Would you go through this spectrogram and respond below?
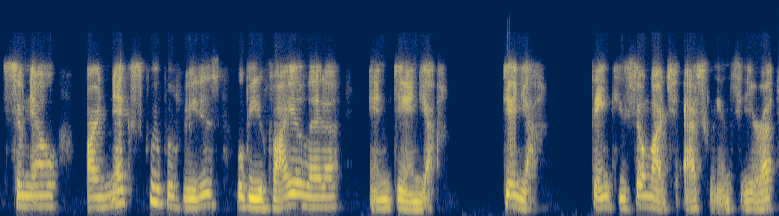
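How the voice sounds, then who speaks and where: Woman hosting a storytime over a video call, lowish voice, muffled call audio. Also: takes it slowly, gravelly. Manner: encouraging, thanks each reader. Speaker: storytime host. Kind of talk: introducing readers.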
